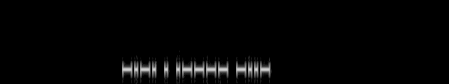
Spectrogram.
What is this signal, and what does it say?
Morse code, heard as a keyed tone, about 40 wpm, 700 Hz. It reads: CE1X
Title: DXCC-100 Call Signs - 4 Characters - Repeated 2x - 40wpm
